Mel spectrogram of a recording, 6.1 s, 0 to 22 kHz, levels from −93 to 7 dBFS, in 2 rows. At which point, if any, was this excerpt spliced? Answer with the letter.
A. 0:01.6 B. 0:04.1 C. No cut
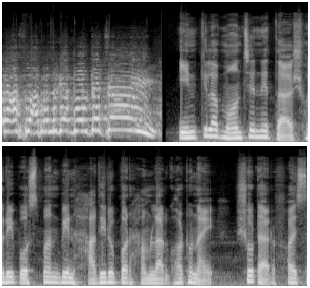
A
